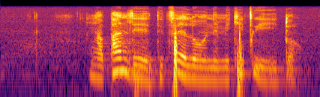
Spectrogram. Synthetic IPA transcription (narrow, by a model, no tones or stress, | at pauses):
ŋapʰand͡ɮʱɛd̥ʱʼit͡sʰɛlɔnemikʰiǀiːd̥ʼʱɔ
